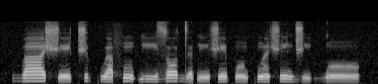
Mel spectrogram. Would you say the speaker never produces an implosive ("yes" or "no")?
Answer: no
